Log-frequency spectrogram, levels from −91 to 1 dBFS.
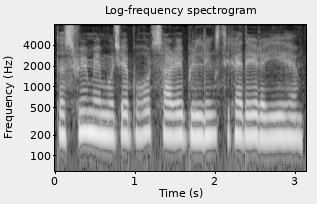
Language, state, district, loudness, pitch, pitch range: Hindi, Arunachal Pradesh, Papum Pare, -13 LUFS, 195 Hz, 195-200 Hz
